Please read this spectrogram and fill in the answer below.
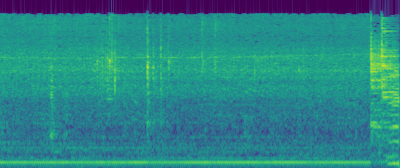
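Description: Rice-flour and peanut batter (peyek) frying in hot oil in a wok, a steady sizzle, with a few faint clinks of a metal ladle and strainer. A constant low hum runs underneath.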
